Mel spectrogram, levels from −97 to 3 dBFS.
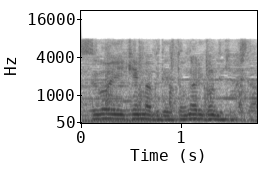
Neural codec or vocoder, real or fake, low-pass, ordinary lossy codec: none; real; none; none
